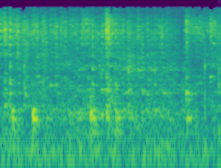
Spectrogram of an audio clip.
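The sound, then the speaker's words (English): Egg yolks and thick condensed milk being whisked together for a lemon icebox pie filling. A steady, busy run of light clicking and scraping strokes continues throughout, with no voices. “Now the rest of the condensed milk from the can we already opened is going in with the egg yolks. Actually, I'm going to whisk those a little bit first.”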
